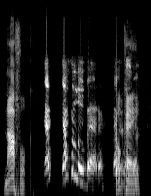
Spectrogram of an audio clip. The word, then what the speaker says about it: Norfolk: It's Norfolk. It's not Norfolk. It's not, That's definitely a word that should be bleeped. Okay. Right. It's not that either. So Norfolk. Did I say it right? Norfolk.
